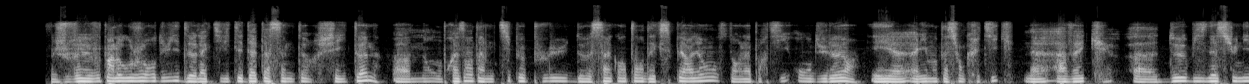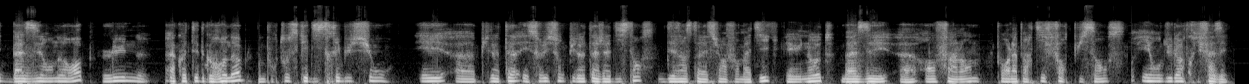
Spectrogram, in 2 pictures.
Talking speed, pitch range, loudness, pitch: 185 wpm, 130-150 Hz, -16 LUFS, 135 Hz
